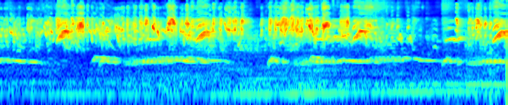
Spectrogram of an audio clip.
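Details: Budgerigars making happy sounds: a continuous busy chatter of warbled chirps and squeaky twitters from more than one bird, with a lower whistled tone sliding in again and again underneath.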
